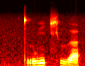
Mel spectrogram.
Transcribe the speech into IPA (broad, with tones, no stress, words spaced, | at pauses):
tru˦˥n t͡ɕʰɯ˨˩a̯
